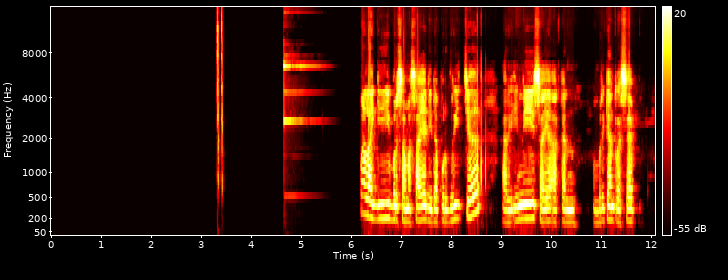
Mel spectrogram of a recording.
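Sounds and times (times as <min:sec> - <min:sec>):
bright notification bell ding: 0:04.7 - 0:05.6.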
